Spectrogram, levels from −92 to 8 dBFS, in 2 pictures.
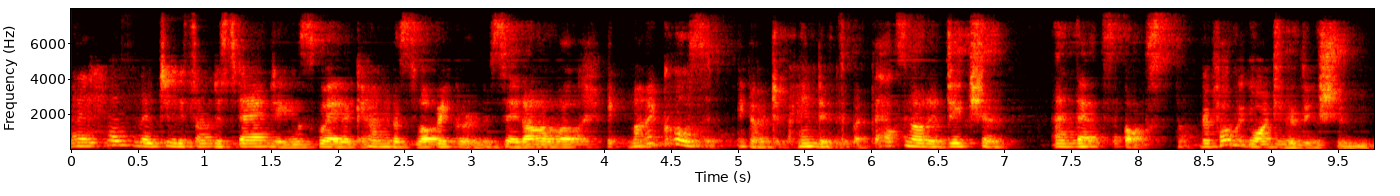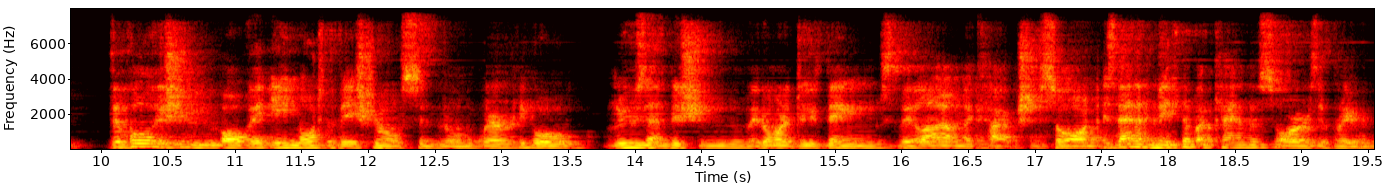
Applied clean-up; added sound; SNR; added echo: neural mask model DeepFilterNet 3.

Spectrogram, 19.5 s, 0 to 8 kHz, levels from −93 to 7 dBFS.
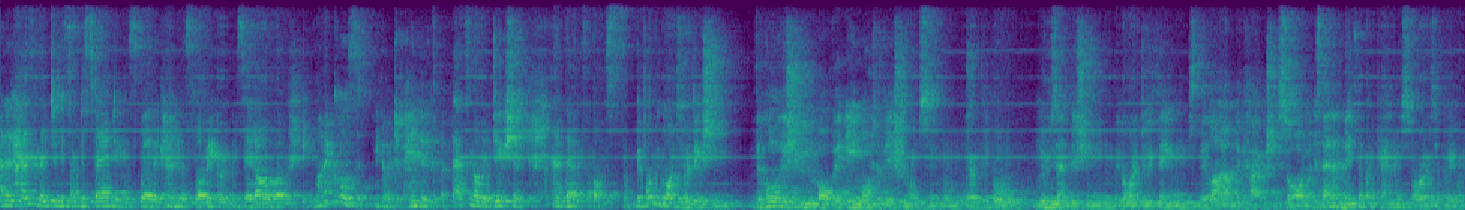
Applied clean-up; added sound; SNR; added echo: neural separator model SepFormer DNS4.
